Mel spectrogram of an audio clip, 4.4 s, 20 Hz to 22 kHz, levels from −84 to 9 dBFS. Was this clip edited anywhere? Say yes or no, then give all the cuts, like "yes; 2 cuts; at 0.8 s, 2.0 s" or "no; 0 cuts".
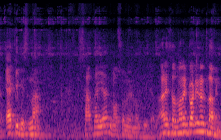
no; 0 cuts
